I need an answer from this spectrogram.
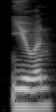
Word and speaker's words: Ewan: strongly about this um uh oh uh uh aaron mcgregor being um did i pronounce his name right ewan you and ewan mcgregor as obi-wan and the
